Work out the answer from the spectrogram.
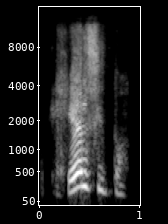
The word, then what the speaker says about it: ejército: Juan ya se ejercitó ayer, pero no es lo mismo que decir la palabra ejército, porque su sílaba tónica está en la penúltima. Yo siempre me ejercito. Y la palabra ejército ya es entre ahí al ejército, es una palabra esdrújula.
